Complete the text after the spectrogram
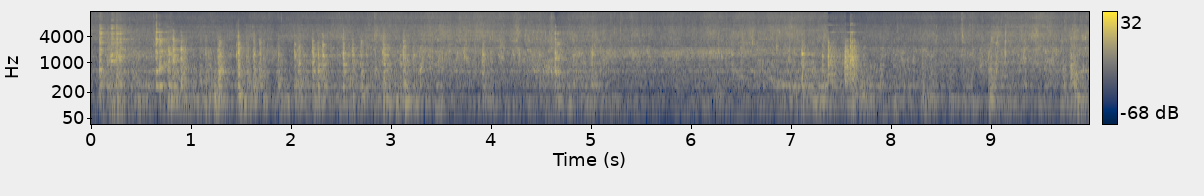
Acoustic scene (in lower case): kitchen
